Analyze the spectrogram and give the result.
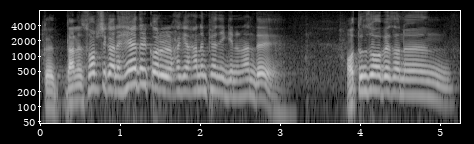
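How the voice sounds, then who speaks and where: A man's voice: sits high, very animated, a little fast. A man teaching a math class, talking to students in casual speech and hammering points home by repetition.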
